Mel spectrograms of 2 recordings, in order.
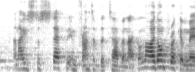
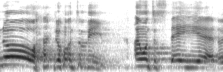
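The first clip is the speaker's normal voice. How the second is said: pleading refusal; 6 semitones higher, 7 dB louder than usual. Retold or imitated. Rob refuses to leave Jesus, pleading protest. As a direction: cry out the no, then plead in a raised voice.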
